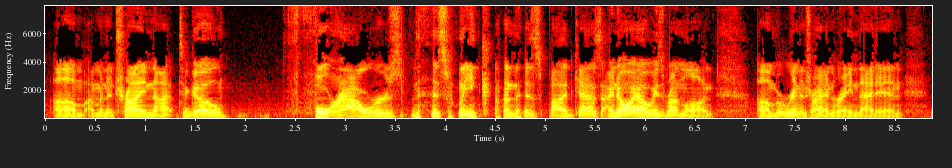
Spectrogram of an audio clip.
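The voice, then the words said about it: Slightly congested, stuffy voice. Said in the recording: “I got like a nasty little head cold ... it was a gnarly sinus head cold. You can still kind of hear it in my voice.”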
